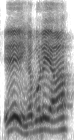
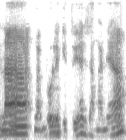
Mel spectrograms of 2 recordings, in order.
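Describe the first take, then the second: First: Louder, higher parental warning; raised-intonation reproof. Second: Soft parental correction; very gentle reproof. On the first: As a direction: raise the voice to check a child. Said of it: "Naiklah sedikit intonasi". (teguran dengan nada naik) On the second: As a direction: gently tell a child no, voice kept down. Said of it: "teguran kita kadang mulai lembut sekali". (teguran lembut sekali) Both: Acted.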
